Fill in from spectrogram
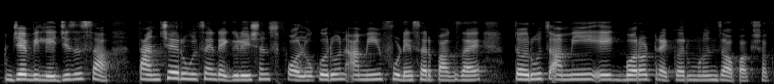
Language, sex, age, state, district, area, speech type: Goan Konkani, female, 30-45, Goa, Salcete, urban, spontaneous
